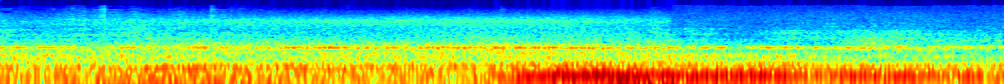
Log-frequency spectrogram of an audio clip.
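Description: Dark ambient background music of low sustained drones; a deeper held note comes in about three seconds in, with a slight swell.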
